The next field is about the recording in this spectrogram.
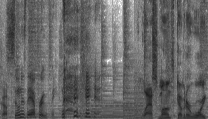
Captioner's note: laughs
